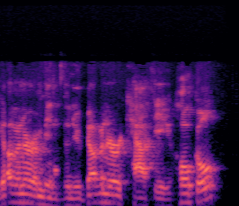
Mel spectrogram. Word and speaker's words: Hochul: And now, the new acting governor, the new governor, Kathy Hochul, rhymes with local, I learned recently, she started moving on it.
